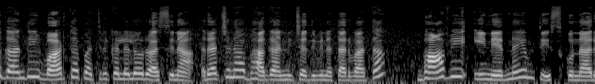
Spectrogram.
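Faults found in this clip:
Overdone noise removal, whole clip. Background drops, twinkling specks. Noise suppressor set too strong; cuts bands near its noise estimate, quiet speech parts lost too.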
